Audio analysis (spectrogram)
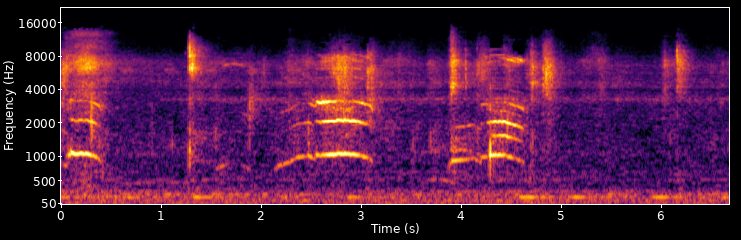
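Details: Baby monkey that has lost its mother, hugging a tree and shaking, gives drawn-out arched wailing cries, several separate calls over seven seconds with short gaps, over a faint background hum.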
